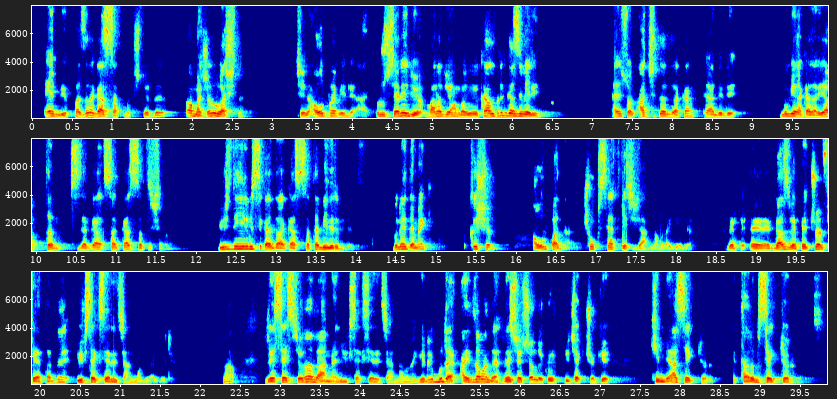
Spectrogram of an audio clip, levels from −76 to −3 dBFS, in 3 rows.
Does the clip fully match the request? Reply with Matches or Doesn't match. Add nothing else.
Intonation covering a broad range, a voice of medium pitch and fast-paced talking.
Matches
